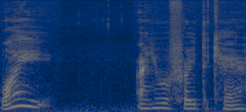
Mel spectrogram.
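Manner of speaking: feeble, weak voice, slow and gentle. Red, freshly conscious and wounded, questions Kara from the bed: weakened voice. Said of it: "left in the snow with the woman herself absent. / a weakened voice called over from an old bed. / a freshly conscious [name] laying on her side and watching her with a gentle gaze".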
